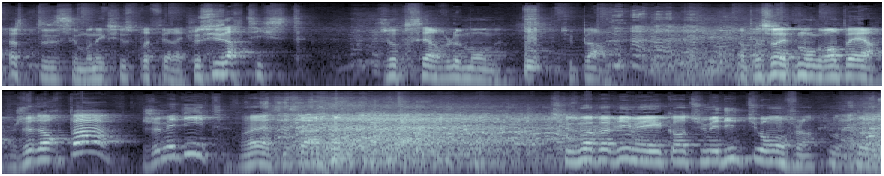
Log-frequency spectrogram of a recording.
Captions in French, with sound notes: C'est mon excuse préféré, "Je suis artiste" "J'observe le monde"... pfff tu parles ! J'ai l'impression d'être mon grand-père [Voix Grand-Père] Je dors pas, Je médite ! Ouais c'est ça ! Excuse moi papy mais quand tu médites tu ronfles hein, donc heuuu...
